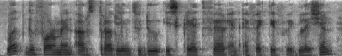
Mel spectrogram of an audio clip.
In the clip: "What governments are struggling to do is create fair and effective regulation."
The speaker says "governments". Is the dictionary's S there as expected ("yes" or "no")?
no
